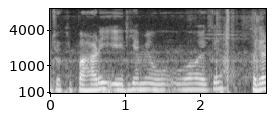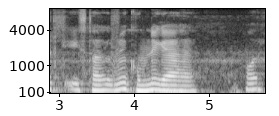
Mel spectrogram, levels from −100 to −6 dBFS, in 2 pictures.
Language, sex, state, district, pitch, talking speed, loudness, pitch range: Hindi, male, Chhattisgarh, Sukma, 160 Hz, 135 wpm, -18 LUFS, 150-165 Hz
